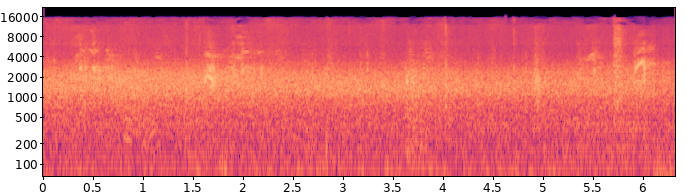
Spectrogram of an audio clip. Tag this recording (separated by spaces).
birds countryside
